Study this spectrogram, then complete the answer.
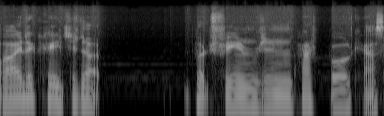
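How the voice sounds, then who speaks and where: A man's fairly low voice, dry and close with no echo, with music in the background. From England. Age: 20s. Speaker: gaming streamer. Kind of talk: live stream Q&A. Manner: casual, halting with fillers.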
